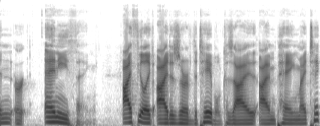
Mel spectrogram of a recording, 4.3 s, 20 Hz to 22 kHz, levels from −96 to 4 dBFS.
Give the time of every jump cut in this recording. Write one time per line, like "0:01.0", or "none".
0:01.6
